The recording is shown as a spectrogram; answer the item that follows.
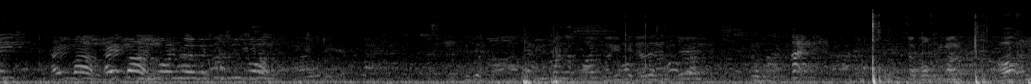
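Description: Distant players' voices calling on a 5-a-side football pitch, with the thuds of a football being kicked; one sharp ball strike near the end.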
